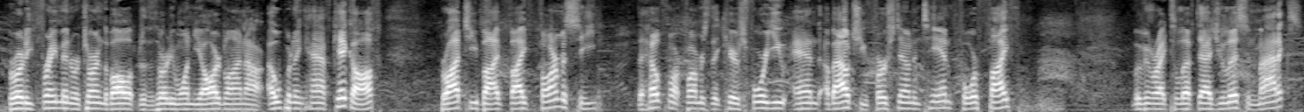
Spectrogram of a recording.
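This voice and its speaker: Man, radio play-by-play announcer, high school football, excitable, slightly high-pitched, faint crowd ambience. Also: a little hiss or hum. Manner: excitable, rising to shouts on big plays. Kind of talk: local radio sports commentary.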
